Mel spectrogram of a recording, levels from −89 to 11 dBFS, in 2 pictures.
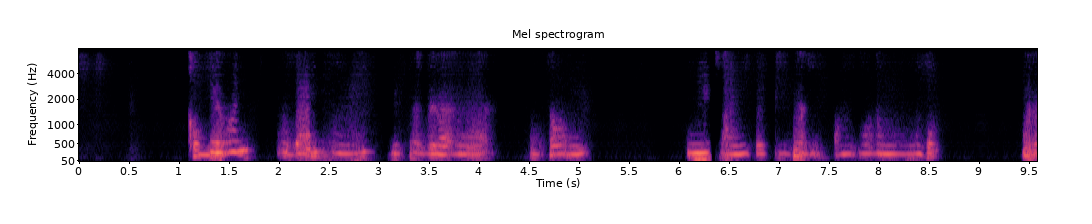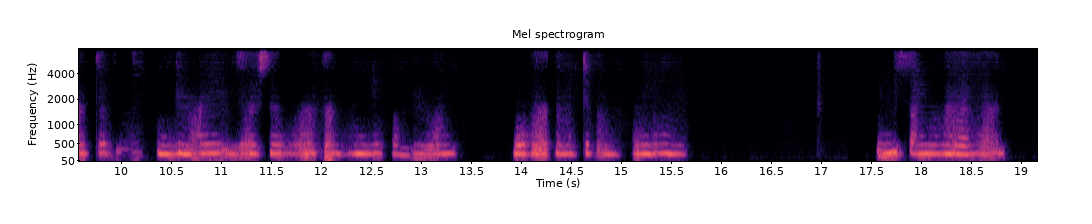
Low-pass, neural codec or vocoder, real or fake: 7.2 kHz; codec, 44.1 kHz, 0.9 kbps, DAC; fake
